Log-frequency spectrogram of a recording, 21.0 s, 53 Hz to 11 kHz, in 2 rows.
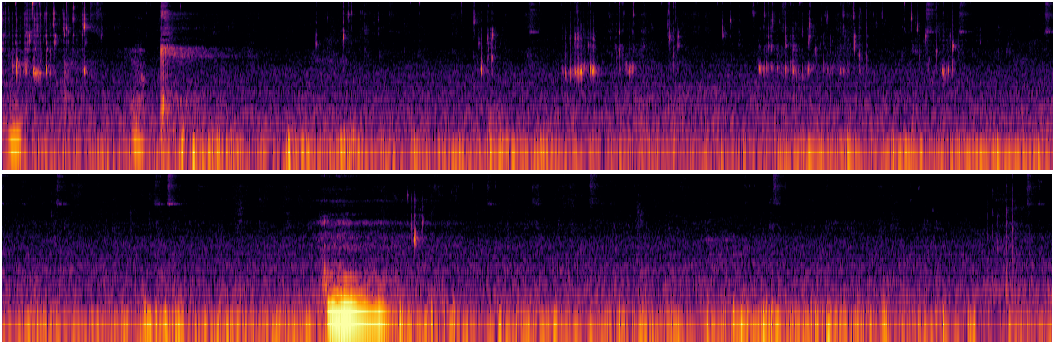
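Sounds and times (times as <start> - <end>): liquid trickling onto ice: 0.0 - 1.5, 3.1 - 10.0
small drips and clicks: 0.0 - 1.8, 2.4 - 13.0, 14.5 - 17.1.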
